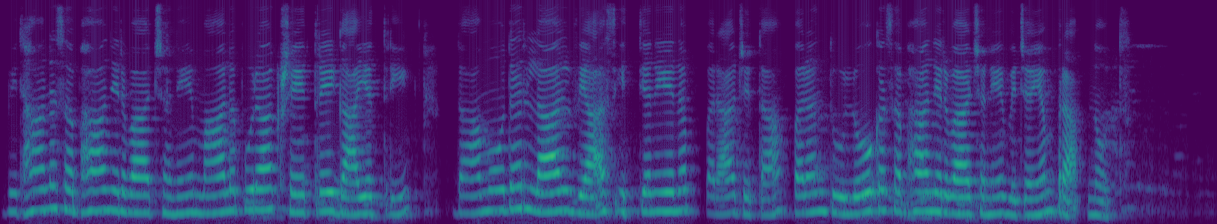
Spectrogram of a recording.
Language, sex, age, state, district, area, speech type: Sanskrit, female, 18-30, Maharashtra, Mumbai Suburban, urban, read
